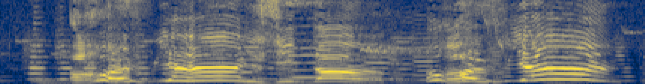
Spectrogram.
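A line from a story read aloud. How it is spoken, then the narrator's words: Shouted while chasing. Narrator (French): cria en essayant de le rattraper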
